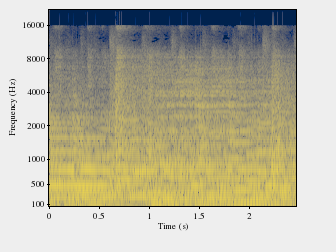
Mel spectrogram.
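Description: Live band music: sustained keyboard chords over a steady bass line and a drum kit, with a cymbal crash about two-thirds of a second in.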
